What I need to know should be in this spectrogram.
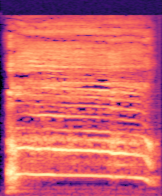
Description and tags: The sound of an old lady screaming.
Foley, Scream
